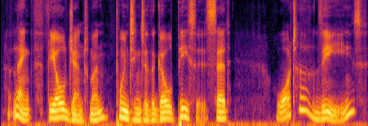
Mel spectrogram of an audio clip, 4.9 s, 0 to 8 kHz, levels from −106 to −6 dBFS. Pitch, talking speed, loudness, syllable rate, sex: 125 Hz, 170 wpm, -17 LUFS, 5.0 syllables/s, male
